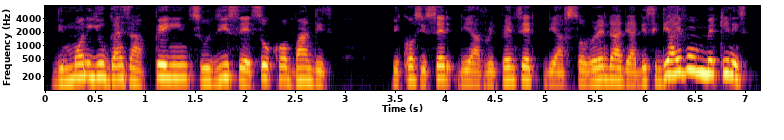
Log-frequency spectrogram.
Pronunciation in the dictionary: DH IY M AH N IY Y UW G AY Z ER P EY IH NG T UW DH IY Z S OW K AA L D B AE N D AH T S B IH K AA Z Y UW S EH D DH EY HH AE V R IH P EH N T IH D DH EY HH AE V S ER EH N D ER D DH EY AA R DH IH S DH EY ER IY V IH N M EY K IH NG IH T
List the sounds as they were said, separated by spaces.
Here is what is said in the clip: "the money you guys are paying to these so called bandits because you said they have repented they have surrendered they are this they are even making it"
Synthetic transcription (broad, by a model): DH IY M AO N IY Y UW G AY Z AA P EY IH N T UW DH IY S S OW K AA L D B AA N D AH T B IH K AA S Y UW S EH D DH EY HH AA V R IH P EH N T IH D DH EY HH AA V S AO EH N D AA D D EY AA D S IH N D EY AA IY V IH N M EY K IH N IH T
